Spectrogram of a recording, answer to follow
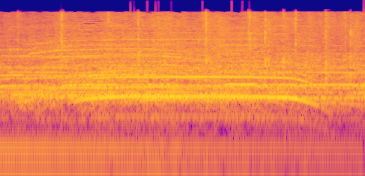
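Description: Concert audience cheering and whooping as a song ends. Several long, high held whoops rise at the start and drop away near the end, over a low steady hum.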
